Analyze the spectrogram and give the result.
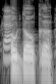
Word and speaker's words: Udoka: Udoka.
